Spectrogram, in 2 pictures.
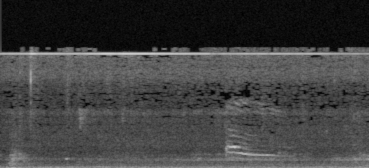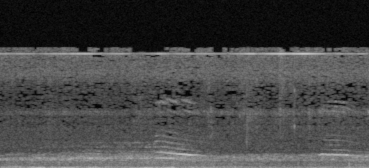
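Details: A kitten that cannot live without its mother, among stray cats, gives two high, thin meows a few seconds apart, each with a gliding, falling pitch, over a steady low rumble like traffic.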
